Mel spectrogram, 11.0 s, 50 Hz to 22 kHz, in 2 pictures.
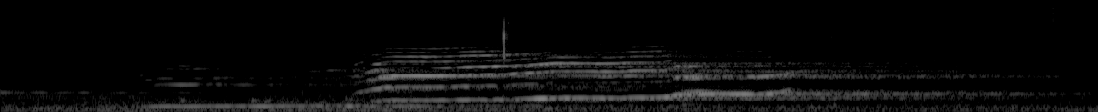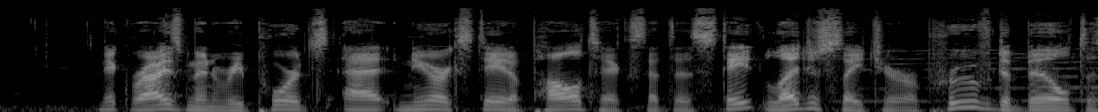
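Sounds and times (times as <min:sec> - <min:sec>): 
whale call sound effect: 0:00.7 - 0:05.3
speech: 0:06.0 - 0:10.9.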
